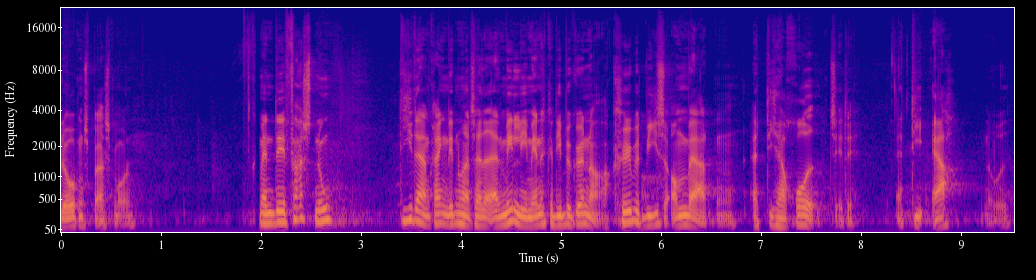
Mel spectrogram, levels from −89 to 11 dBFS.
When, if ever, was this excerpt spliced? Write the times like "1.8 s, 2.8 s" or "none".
1.9 s, 5.8 s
